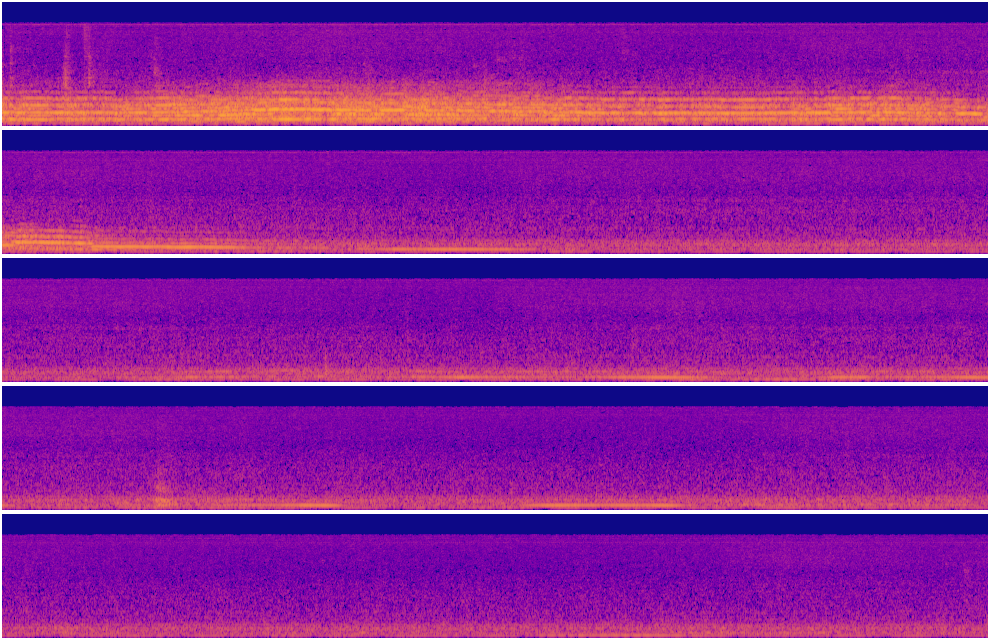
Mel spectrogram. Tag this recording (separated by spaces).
horror night recording spooky tube wind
